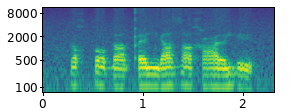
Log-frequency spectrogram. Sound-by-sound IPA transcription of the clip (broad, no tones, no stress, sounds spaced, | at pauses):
k œ χ k ɔ ɠ ɑ qʼ i ŋ ɛ zˤ ɑ χ ʕ ɜ j e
